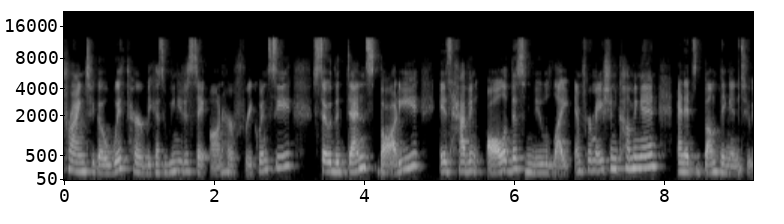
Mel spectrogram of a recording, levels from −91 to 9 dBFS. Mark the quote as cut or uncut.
uncut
